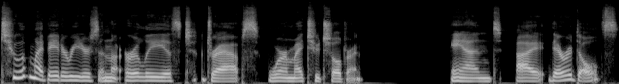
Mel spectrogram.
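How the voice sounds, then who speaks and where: A woman speaks fairly slowly at a fairly low pitch, with ordinary pitch variation and very even loudness, in a plain, everyday voice. The recording is very clean with a silent background and a dry, close sound with no echo. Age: 60s. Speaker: author. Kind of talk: interview.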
